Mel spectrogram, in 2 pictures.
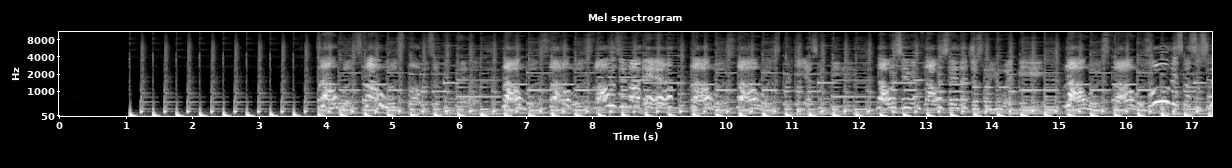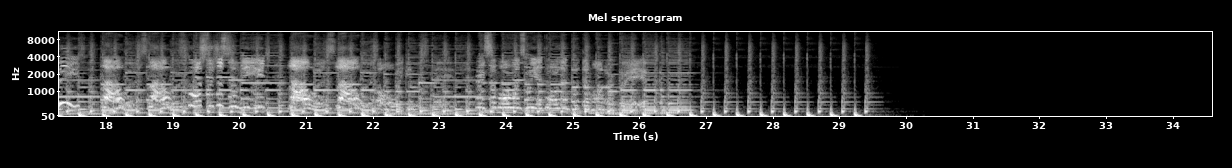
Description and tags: Flowers Flowers (goofy song)
A quirky weird song of dead people singing about flowers. Maybe good for a musical about zombies? ha! I did all the singing voices and also I created the music with my Yamaha keyboard. Mixed it on my roland vs-840
funny, goofy, humor, jolly, joy, laugh, laughter, short, song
